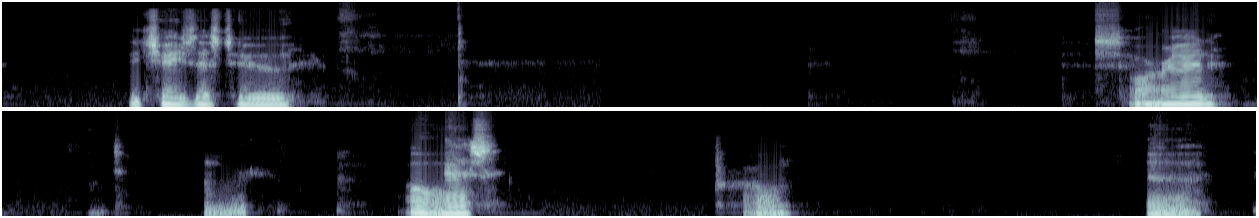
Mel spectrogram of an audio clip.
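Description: An elderly man speaks calmly in short bursts, close to a microphone.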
